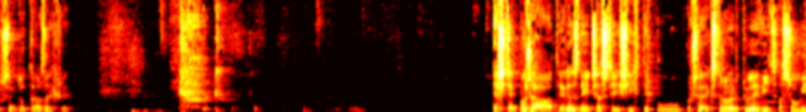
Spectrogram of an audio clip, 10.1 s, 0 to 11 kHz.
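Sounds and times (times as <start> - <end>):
person coughing: 1.7 - 3.2.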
